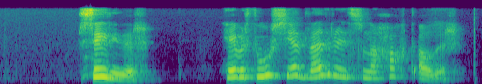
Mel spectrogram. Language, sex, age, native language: Icelandic, female, 15, Icelandic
